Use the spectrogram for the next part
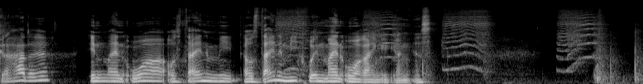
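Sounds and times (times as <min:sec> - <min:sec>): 
speech: 0:00.0 - 0:04.6
office chair squeaking: 0:02.7 - 0:05.0, 0:05.6 - 0:06.4.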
